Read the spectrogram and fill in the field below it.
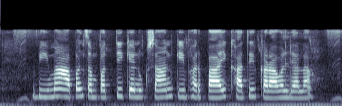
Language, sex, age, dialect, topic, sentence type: Bhojpuri, female, 18-24, Western, banking, statement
